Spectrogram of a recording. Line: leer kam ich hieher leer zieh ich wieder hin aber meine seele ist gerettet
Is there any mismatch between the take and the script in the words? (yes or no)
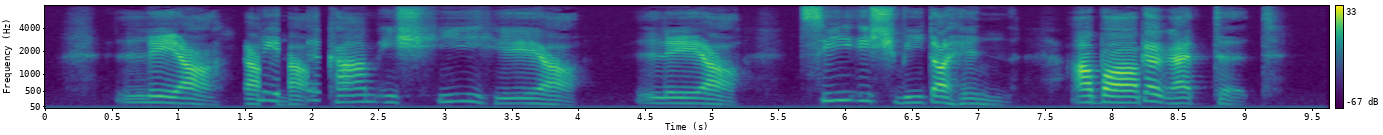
yes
